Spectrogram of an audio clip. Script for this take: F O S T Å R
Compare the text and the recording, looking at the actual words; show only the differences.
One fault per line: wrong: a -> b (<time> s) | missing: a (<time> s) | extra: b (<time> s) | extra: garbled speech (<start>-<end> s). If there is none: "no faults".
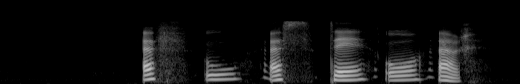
no faults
